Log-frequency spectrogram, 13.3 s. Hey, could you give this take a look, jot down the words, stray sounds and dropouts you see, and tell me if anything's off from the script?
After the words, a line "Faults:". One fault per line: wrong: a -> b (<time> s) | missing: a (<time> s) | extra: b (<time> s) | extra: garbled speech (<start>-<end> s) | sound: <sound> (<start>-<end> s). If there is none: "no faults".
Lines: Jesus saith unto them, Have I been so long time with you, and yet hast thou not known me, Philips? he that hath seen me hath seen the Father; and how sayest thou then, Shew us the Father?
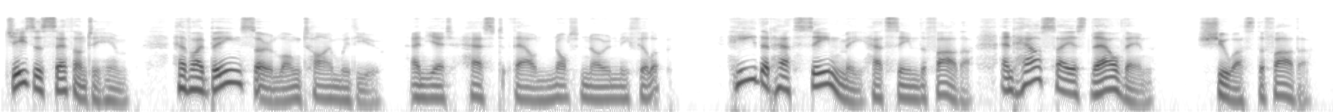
Jesus saith unto him, Have I been so long time with you, and yet hast thou not known me, Philip? he that hath seen me hath seen the Father; and how sayest thou then, Shew us the Father?
Faults:
wrong: them -> him (1.0 s)
wrong: Philips -> Philip (6.3 s)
